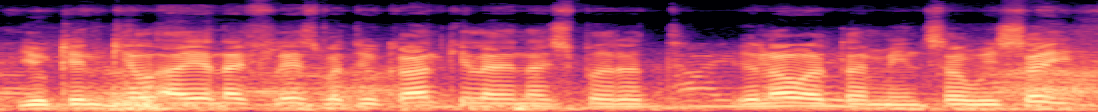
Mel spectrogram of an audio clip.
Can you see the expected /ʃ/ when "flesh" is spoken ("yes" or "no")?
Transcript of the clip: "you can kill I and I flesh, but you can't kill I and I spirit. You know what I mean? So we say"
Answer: no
